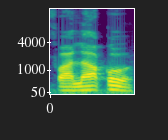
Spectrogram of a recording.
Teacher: قاف ساکن ہے، اس میں قلقلہ خوب ظاہر کریں گے۔ قاف حروف مستعلیہ میں سے بھی ہے، اس کو پر بھی پڑھیں گے، اس کو فالق اس طرح پڑھیں گے، اس کو فالق اس طرح نہیں پڑھیں گے، اس کو پڑھیں گے فالق۔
